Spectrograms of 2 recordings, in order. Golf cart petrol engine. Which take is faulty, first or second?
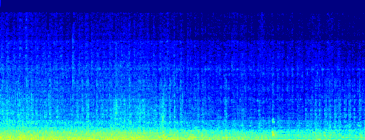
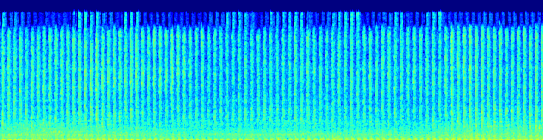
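second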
